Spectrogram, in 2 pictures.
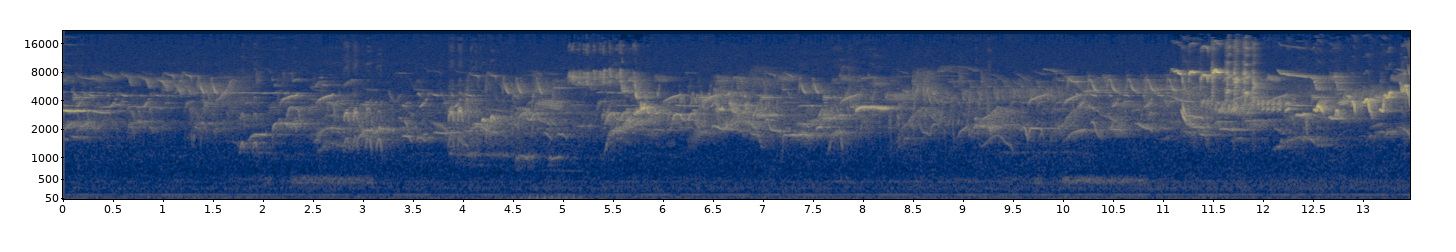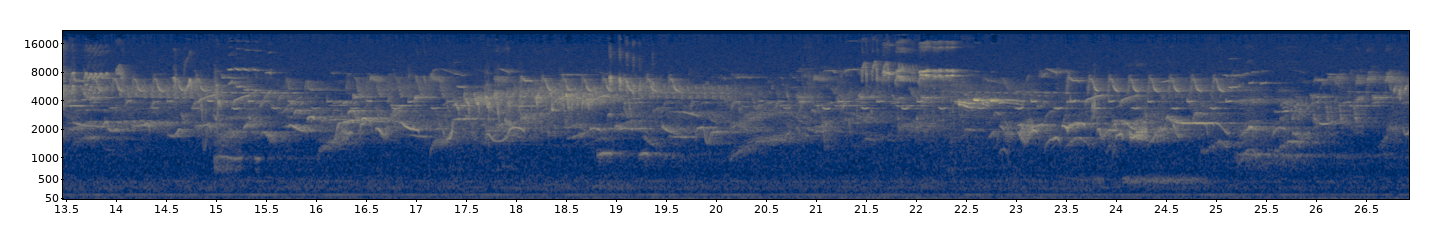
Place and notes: Green Ln, Malton, UK - the wood wakes up ... two ...
the wood wakes up ... two ... pre-amped mics in SASS ... bird call ... song ... from ... pheasant ... wren ... blackbird ... song thrush ... robin ... great tit ... blue tit ... wood pigeon ... tree creeper ... chaffinch ... great spotted woodpecker ... chiffchaff ... buzzard ... background noise and traffic ...
14 April, 05:25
